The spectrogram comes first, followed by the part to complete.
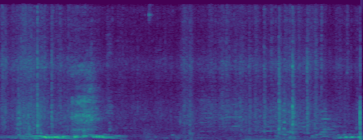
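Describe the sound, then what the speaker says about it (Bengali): Pigeons at a house where birds are kept for sale, a few low throaty coos close by, a pause, then more soft cooing toward the end. "এখান থেকে পায়রা সেলের জন্য পাওয়া যায়।"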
